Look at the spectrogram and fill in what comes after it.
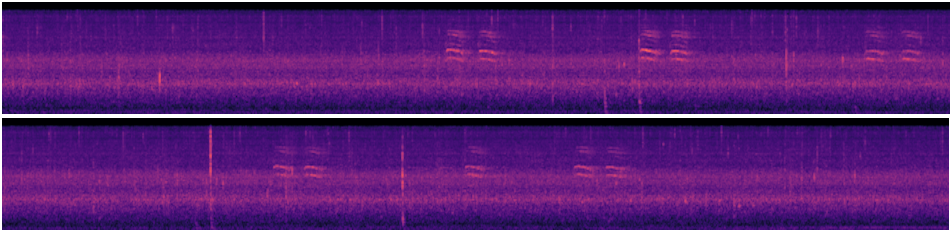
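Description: Heavy rain falling on a creek: a steady hiss of drops on the water surface, with a few sharper drips close by. A bird calls in short doubled chirps about six times through the middle.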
